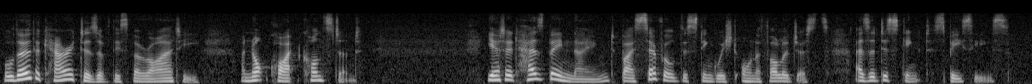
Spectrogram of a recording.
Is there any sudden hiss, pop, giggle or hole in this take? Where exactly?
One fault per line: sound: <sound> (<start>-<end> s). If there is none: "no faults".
no faults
